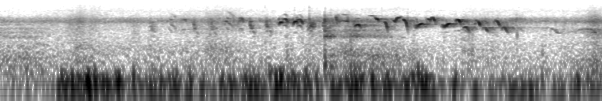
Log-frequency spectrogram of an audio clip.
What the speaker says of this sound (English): I think that's the sound of the little brown bird.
